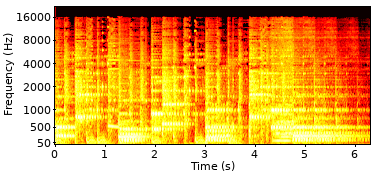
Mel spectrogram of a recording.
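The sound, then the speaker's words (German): A short, bright electronic segment intro jingle plays alone: a quick run of chiming, ringtone-like melodic phrases with punchy beats, loud, then fading slightly at the end. “als zweites großes Format haben wir das Was wäre wenn”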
